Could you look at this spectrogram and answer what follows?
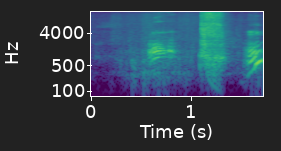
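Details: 4-month-old infant during a photo shoot: a quick indrawn breath, then a sharp explosive sneeze and a brief infant vocal sound; an ordinary infant sneeze.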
